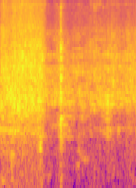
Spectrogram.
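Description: Onion paste and ginger paste frying in hot oil for polao give a steady, close sizzle throughout, with a brief stir or scrape partway through.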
